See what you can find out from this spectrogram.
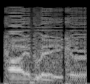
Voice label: tie breaker, synth voice; Kenney's Sound Pack

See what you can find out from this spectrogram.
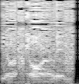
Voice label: "your score is", synth voice; Kenney's Sound Pack

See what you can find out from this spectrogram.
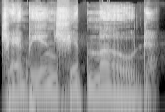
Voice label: championship mode, Voiceover Pack Fighter; Kenney's Sound Pack

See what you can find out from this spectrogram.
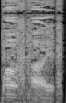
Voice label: boss Fight, Synth Voice; Kenney's Sound Pack

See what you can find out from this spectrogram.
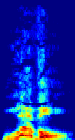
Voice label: "level", male; Kenney's Sound Pack; Voiceover

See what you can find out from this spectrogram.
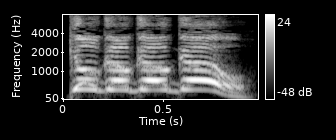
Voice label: "go go go", Male; war; Kenney's Sound Pack; Voiceover Pack

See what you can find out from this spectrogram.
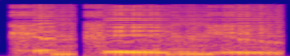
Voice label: "continue", Synth Voice; Kenney's Sound Pack

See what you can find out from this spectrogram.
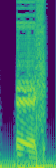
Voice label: planet earth, Synth Voice; Kenney's Sound Pack; Synth Voice 1

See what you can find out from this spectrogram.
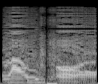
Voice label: round 2, synth voice; Kenney's Sound Pack

